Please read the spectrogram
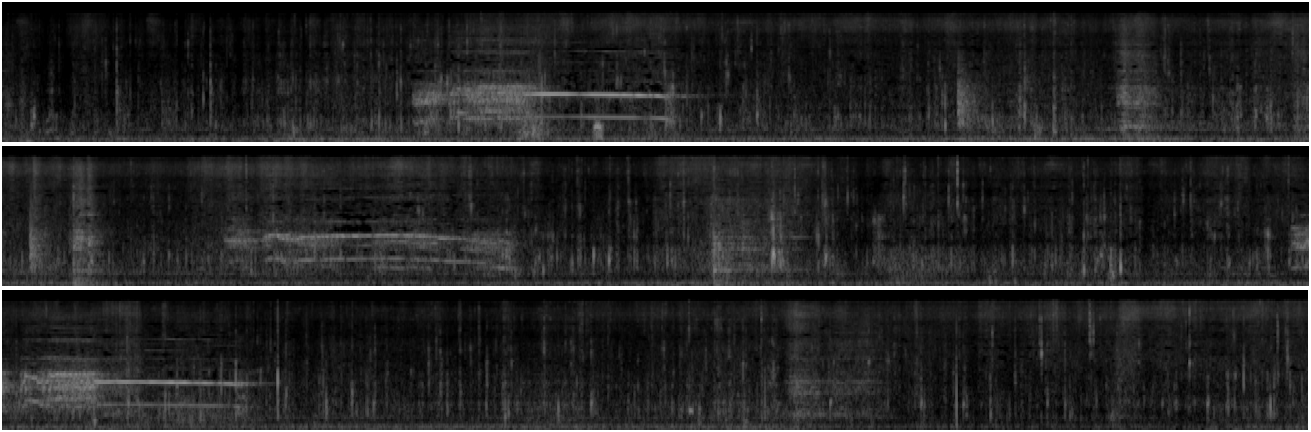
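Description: Rooster crowing three times, about eight seconds apart, each crow about two seconds long with a held note that falls away at the end.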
